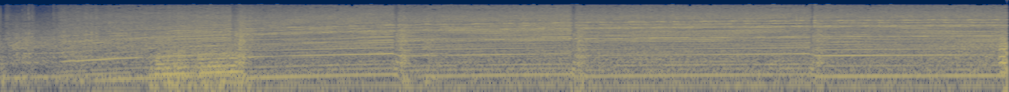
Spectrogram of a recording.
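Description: A racing car engine roars steadily, climbing in pitch and dropping back at each gear change.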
